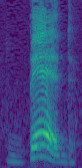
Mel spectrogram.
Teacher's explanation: Bed has a voiced D ending. It's not bet with an unvoiced T, it's bed with a voiced D.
